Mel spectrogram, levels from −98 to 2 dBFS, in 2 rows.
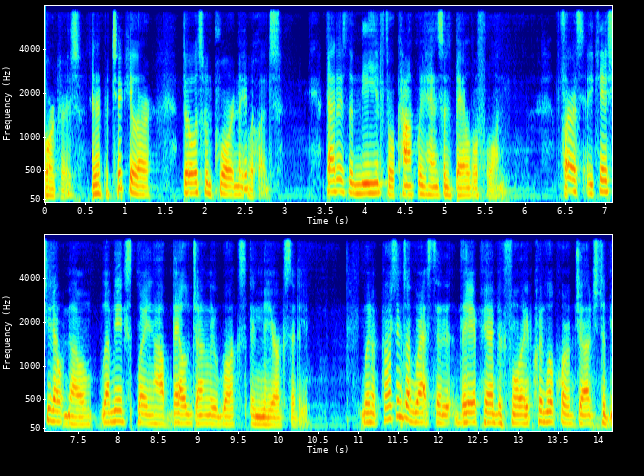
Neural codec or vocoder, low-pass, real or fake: codec, 16 kHz in and 24 kHz out, 0.6 kbps, FireRedTTS-2 codec; 7.2 kHz; fake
